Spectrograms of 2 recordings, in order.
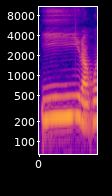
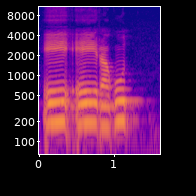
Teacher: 이라고 했을 때는 혀가 입천장에 가까이 있다가 에라고 발음하면서 혀가 점점 아래로 내려오는 것을 느낄 수 있을 것입니다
